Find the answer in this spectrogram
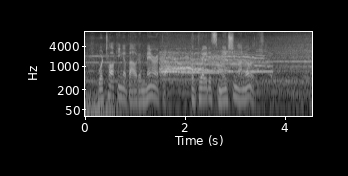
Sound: soldiers yelling

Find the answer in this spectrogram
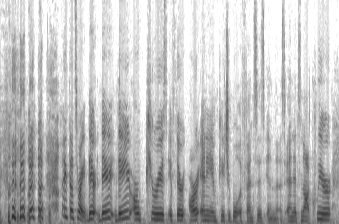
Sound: laughter

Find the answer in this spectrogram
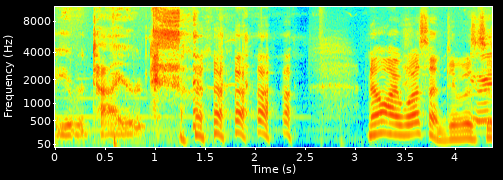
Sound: both laugh

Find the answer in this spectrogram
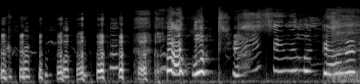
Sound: both laughing

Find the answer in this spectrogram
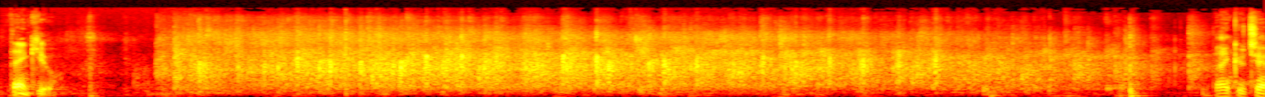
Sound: audience applauding

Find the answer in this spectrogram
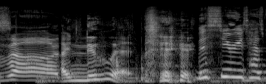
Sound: chuckles

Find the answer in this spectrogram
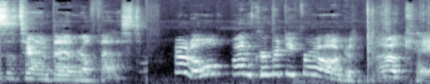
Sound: in high pitch voice

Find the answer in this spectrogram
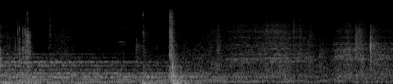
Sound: door opening

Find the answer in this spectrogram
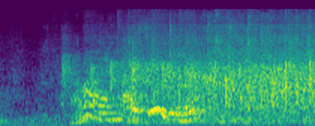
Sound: applause

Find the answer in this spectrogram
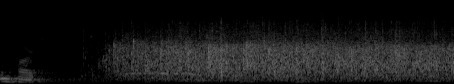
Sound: audience applauding

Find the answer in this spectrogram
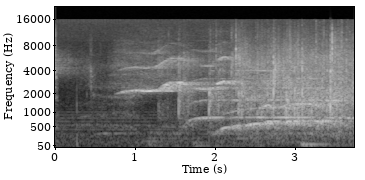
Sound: applause

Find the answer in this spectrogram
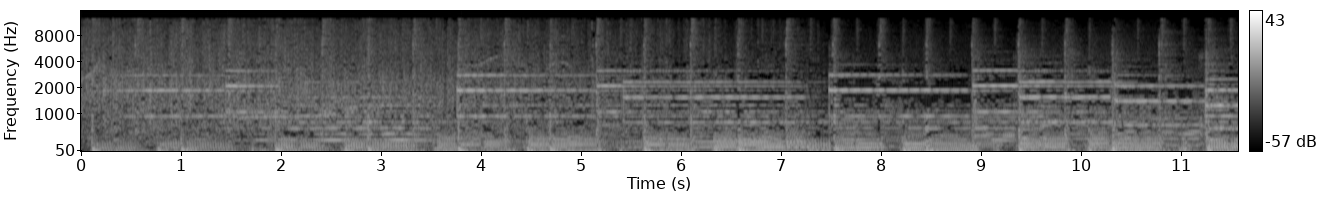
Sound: audience applauding

